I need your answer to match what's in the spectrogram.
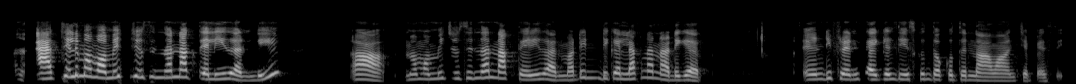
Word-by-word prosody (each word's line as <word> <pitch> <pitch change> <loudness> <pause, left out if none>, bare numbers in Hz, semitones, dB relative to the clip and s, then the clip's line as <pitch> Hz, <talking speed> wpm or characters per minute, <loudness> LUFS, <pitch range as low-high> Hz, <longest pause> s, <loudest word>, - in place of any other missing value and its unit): ఆ! - - -18 0.3
యాక్చువల్లీ 370 +8 +1
మా 380 - +5
మమ్మీ 305 +3 +5 0.2
చూసిందని 335 -2 -3
నాకు 335 0 +5
తెలీదండి. 240 - +1 1.0
ఆ! - - +7 0.5
మా 235 - -6
మమ్మీ 255 +3 -8
చూసిందని 295 +3 -4
నాకు 275 0 +1
తెలీదన్నమాట. 210 -2 -3
ఇంటికెళ్ళాక 270 -2 -4
నన్నడిగారు. 210 -8 -2 1.1
"ఏంటి 245 +4 -5
ఫ్రెండ్ 235 -2 -1
సైకిల్ 230 +1 0
తీసుకొని 240 +1 -8
తొక్కుతున్నావా?" 200 -5 -4
అని 170 - -19
చెప్పేసి. 410 - -14
245 Hz, 125 wpm, -25 LUFS, 215-295 Hz, 1.1 s, ఆ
